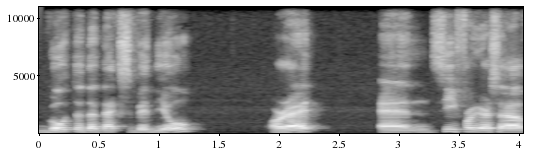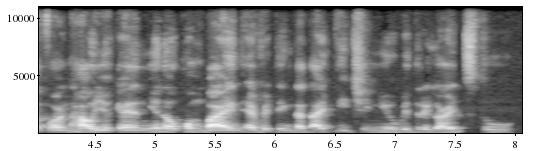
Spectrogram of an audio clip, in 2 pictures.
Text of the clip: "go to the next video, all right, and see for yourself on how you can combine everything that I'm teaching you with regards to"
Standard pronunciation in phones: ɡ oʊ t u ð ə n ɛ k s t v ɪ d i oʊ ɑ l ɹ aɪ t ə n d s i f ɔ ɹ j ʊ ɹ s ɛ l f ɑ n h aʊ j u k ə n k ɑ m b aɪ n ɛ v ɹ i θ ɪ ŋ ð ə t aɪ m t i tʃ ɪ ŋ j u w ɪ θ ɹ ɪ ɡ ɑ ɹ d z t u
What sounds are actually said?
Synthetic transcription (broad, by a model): ɡ oʊ t u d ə n ɛ k s t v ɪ d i oʊ ɑ l ɹ aɪ t ə n d s i f ɔ ɹ j ʊ ɹ s ɛ l f ɑ n h aʊ j u k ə n k ɑ m b aɪ n ɛ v ɹ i t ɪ ŋ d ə t aɪ m t i tʃ ɪ ŋ j u w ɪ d ɹ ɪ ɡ ɑ ɹ d s t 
